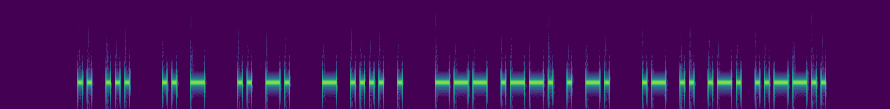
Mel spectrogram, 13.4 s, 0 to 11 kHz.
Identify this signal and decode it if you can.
Morse code, heard as a keyed tone, about 17 wpm, 700 Hz. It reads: IS IT IN THE OPEN AIR?
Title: Sentences from Top 1000 Words - Review Part 1 - 17wpm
